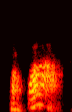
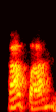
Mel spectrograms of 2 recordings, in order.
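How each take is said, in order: First: The stress is on the last syllable. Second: The stress is on the first syllable. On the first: It means father. The speaker calls it right. "with an accent on this last letter A, it becomes father" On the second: It means potato. The speaker calls it wrong. "You wouldn't say papa"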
